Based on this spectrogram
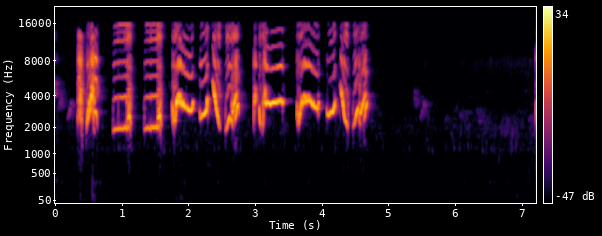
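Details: Oriental magpie-robin used as a lure bird sings a rapid run of clear whistled notes and slurred phrases for about four seconds, then falls silent before one last note.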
